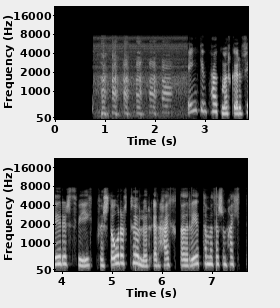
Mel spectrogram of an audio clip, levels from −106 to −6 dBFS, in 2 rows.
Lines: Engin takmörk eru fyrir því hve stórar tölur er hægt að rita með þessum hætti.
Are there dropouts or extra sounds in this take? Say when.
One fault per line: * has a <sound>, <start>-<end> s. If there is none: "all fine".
* has a laugh, 0.8-2.4 s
